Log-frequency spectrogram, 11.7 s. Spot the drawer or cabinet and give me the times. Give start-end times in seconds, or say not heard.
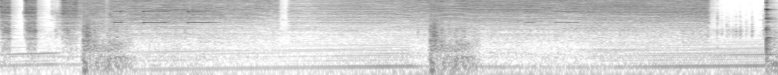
1.2-2.0, 6.4-7.2.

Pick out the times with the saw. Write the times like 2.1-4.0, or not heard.
not heard.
